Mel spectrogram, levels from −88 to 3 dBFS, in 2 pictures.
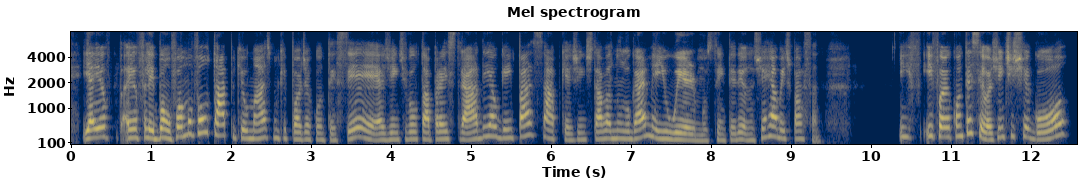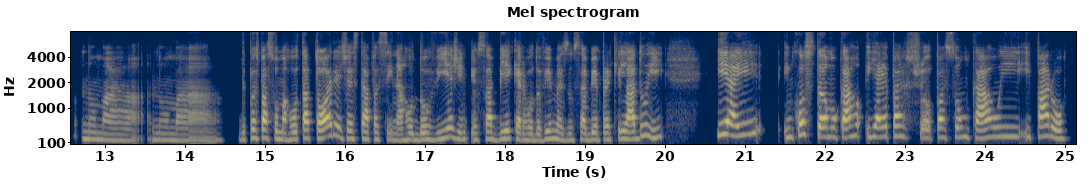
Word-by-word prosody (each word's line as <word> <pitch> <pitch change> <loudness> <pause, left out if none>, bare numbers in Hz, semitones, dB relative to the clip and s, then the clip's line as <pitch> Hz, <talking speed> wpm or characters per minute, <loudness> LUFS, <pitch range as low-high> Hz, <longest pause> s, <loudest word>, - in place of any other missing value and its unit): e - - +5
aí 220 +2 +8
eu 250 +1 +2
aí 215 - +2
eu 230 - +1
falei: 220 -2 +2
"Bom, 220 0 +4
vamos 255 +8 +2
voltar, 345 -5 +5
porque 235 -5 -8
o 205 - -1
máximo 220 +2 -2
que 215 - -9
pode 190 -2 -3
acontecer 175 +1 -7
é 200 -9 +2
a 170 - 0
gente 180 +1 -7
voltar 190 -1 0
para 195 +1 0
estrada 195 +2 +1
e 270 - -1
alguém 225 -4 -2
passar", 265 -3 +1
porque 190 -2 -10
a 165 - -8
gente 180 +1 -7
estava 190 +3 +1
em 205 +1 -5
um - - -7
lugar 205 +5 +2
meio 200 -7 -2
ermo, 160 -4 +2
você 155 - -10
entendeu, 170 +2 -5
não 160 - -10
tinha 235 +10 -3
realmente 235 -7 +2
passando. 200 0 -7 1.0
E 255 - -5
f - - -13
e 275 - +1
foi 255 -1 +5
o - - +2
aconteceu, 270 - +1
a - - +6
gente 245 +7 -1
chegou 245 - +2 0.2
numa 165 -5 -8
numa 160 - -11 0.2
depois 200 +5 -4
passou 215 -2 +2
uma 175 - 0
rotatória, 215 +8 +3
já 210 -1 -3
estava, 190 -2 -1
assim, 180 -2 -9
na 155 0 -2
rodovia, 175 +6 -3
a - - -6
gente 185 -3 -5
eu 175 - -5
sabia 190 +3 -1
que 200 - -4
era 165 -1 +1
rodovia, 165 +4 -5
mas 180 -5 -5
não 165 - -10
sabia 175 +2 -2
pra 175 +1 -4
que 200 - -9
lado 195 +7 +2
ir. 250 +1 -4 0.7
E 320 +2 +5
aí, 305 +6 +2 0.3
encostamos 250 0 +3
o - - -13
carro, 245 +3 +3
e 250 +1 -3
aí 250 +1 +4
paxo 265 - -1
passou 240 +1 -1
um 250 - -9
carro 230 +4 +1
e 260 +2 -9
e - - -11
parou. 250 -6 +2
205 Hz, 210 wpm, -24 LUFS, 180-250 Hz, 1.0 s, aí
